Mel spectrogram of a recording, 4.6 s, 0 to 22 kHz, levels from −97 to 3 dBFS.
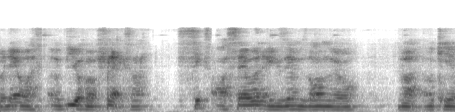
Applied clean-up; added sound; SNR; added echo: neural separator model SepFormer DNS4.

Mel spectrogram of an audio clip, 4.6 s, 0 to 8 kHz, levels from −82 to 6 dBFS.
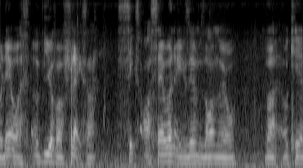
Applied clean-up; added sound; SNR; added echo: none; none; none; none.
